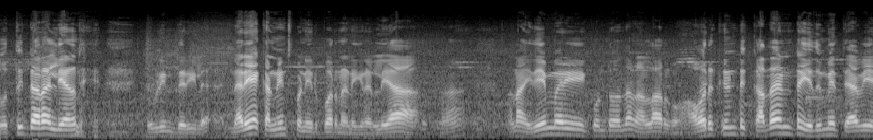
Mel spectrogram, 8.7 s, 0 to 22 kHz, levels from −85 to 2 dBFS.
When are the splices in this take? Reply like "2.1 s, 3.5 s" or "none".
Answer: none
